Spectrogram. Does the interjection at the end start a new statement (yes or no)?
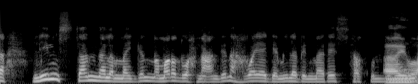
no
